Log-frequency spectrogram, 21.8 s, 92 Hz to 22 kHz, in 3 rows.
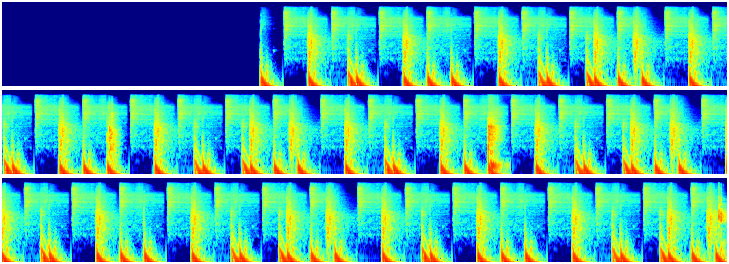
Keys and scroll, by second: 10.4 Down, 12.5 Down.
